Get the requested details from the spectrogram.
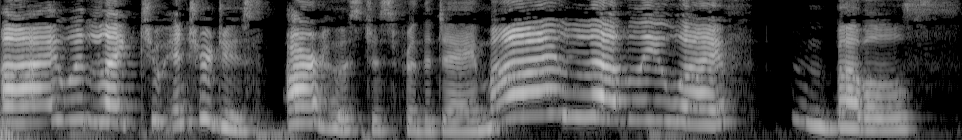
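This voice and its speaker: Squeaky and extremely high in pitch, a woman's put-on character voice fills the clip. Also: moderate pace. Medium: read story. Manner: pompous.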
